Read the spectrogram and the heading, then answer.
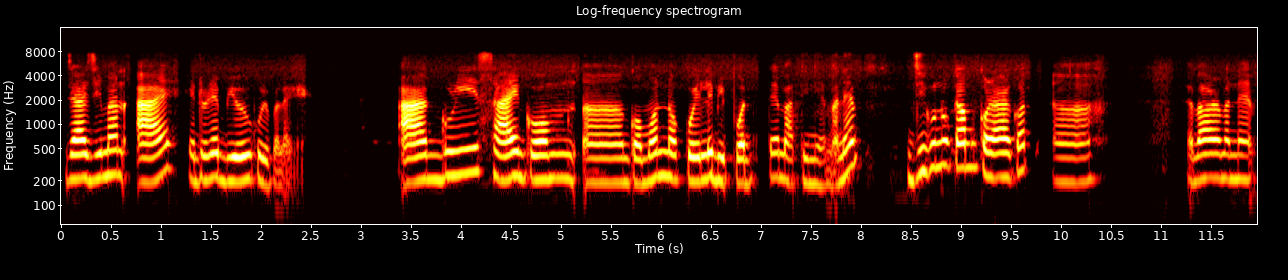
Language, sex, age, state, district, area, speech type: Assamese, female, 45-60, Assam, Sivasagar, rural, spontaneous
